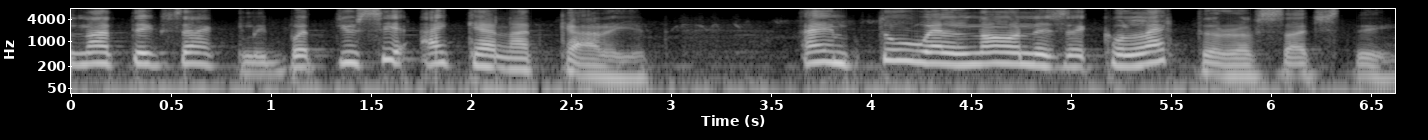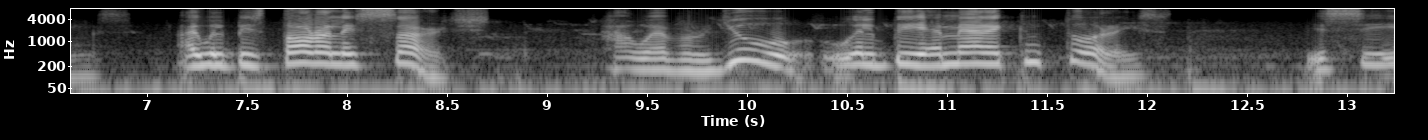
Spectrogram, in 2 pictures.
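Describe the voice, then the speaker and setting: Old-time radio drama: wealthy, frail Peruvian gentleman, high voice, Spanish accent, courtly and shrewd. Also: very animated. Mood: smooth, persuasive. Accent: Spanish-accented English, Peruvian. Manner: formal, deliberate, courteous. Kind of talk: 1940s radio acting. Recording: old 1940s radio broadcast.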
